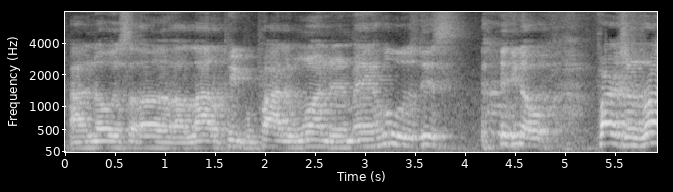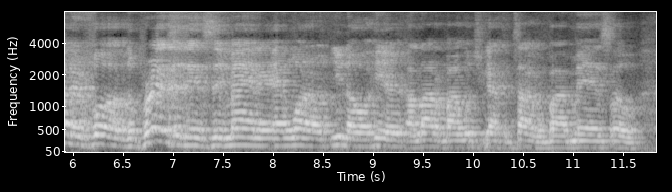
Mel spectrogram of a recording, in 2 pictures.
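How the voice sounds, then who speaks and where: A man's voice: fairly high pitch, steady tone, normal speed, a bit bright. A man hosting a casual interview, friendly and loose, dropping "man" and fillers into almost every line. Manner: friendly, filler-heavy, says "man" constantly. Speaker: podcast host. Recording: echoey room, mic far off, faint hiss.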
